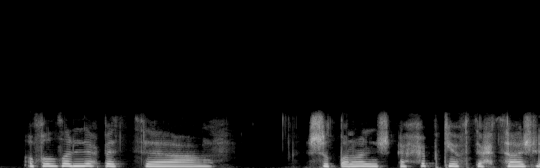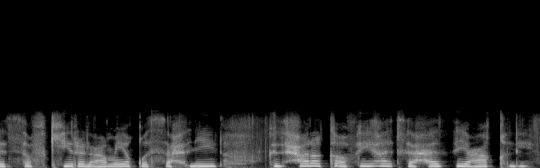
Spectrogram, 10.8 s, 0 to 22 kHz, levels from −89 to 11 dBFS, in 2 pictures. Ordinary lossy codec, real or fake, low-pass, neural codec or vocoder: none; real; none; none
